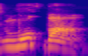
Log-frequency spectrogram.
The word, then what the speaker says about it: mukbang: with chunky chunky monkey chunky whatever she says mukbang that's how you say it but whatever I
